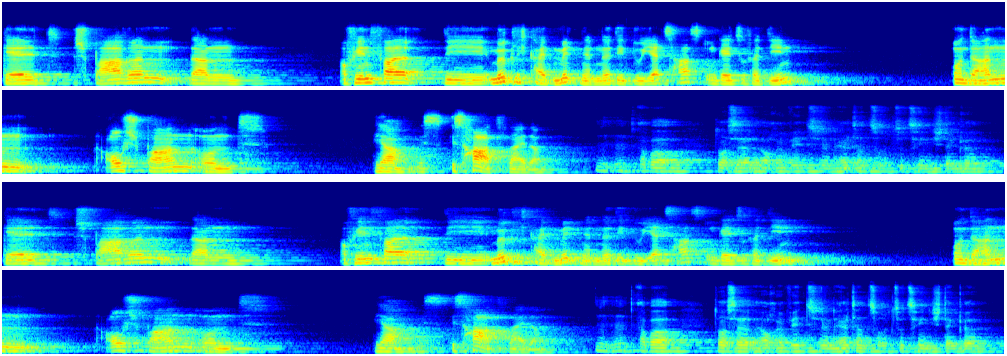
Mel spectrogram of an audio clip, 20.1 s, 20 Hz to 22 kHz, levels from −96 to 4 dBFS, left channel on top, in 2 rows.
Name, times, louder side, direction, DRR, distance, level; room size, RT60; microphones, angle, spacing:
voice 1, 0.0-2.4 3.4-7.9 9.5-10.4 11.1-12.6 13.8-15.4, left 5 dB, 80° left, 13 dB, 0.5 m, -28 dB
voice 2, 16.0-16.8 17.2-19.9, right 3 dB, 80° right, 5 dB, 1.0 m, -41 dB
10.5 x 4.9 x 5.4 m, 1.4 s
head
